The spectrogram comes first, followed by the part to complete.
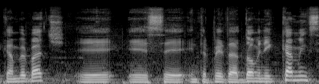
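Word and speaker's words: Cumberbatch: 4 de Febrero eh Cómo se llama el actor benedict Camper batch cber batch se pronuncia sí cber batch eh es interpreta Dominic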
